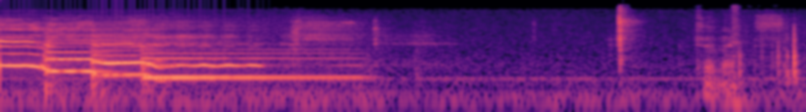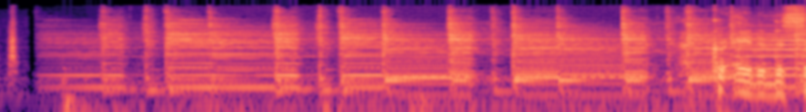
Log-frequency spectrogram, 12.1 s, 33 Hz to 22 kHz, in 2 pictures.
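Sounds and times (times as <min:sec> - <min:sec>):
held keyboard notes: 0:06.4 - 0:12.0
man singing: 0:11.1 - 0:12.0.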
